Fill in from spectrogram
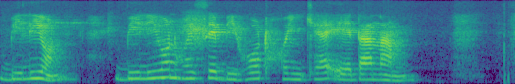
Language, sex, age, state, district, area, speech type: Assamese, female, 30-45, Assam, Dhemaji, rural, read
